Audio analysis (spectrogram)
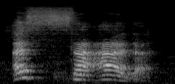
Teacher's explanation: We don't hear the lam at all.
